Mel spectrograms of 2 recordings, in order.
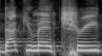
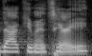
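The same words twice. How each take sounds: First: The word ends with a sound like 'tree'. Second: The word ends with a 'tary' sound. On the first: "If you say tree, right?" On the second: "like how I was taught in school"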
